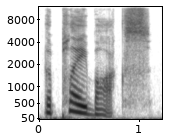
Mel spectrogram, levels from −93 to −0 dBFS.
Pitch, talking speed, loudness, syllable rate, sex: 185 Hz, 145 wpm, -18 LUFS, 2.9 syllables/s, female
